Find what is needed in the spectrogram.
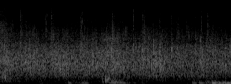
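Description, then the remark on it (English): A crowd applauds steadily as a group of people go to take their seats, a dense, continuous patter of many hands clapping at an even loudness throughout, with no voices standing out. “Give these guys a round of applause as they go ahead and have a seat.”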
